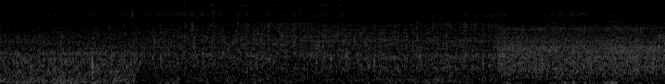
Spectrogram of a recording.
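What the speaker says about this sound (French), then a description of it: "Il n'y a pas un bruit à part le bruit de l'eau." A mountain stream on a trail up Baegundae Peak in Bukhansan National Park rushes in a steady, close wash of water with no pauses; it grows slightly louder near the end.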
